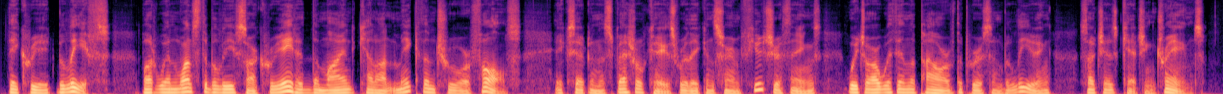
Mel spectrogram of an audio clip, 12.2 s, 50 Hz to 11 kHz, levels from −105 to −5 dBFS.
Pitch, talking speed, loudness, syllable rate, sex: 100 Hz, 200 wpm, -19 LUFS, 5.7 syllables/s, male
